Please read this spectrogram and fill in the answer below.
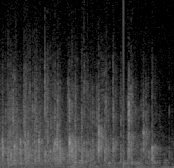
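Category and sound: crowd, audience clapping hands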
